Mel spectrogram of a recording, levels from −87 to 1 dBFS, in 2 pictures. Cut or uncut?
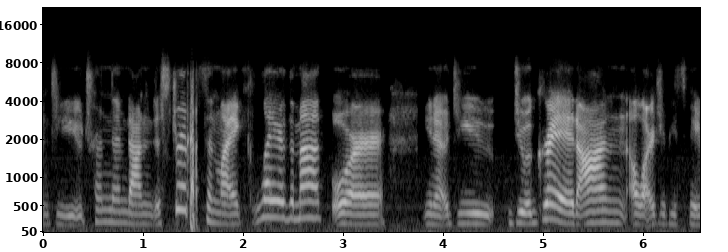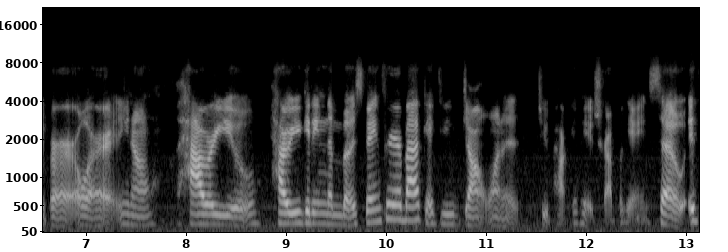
cut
